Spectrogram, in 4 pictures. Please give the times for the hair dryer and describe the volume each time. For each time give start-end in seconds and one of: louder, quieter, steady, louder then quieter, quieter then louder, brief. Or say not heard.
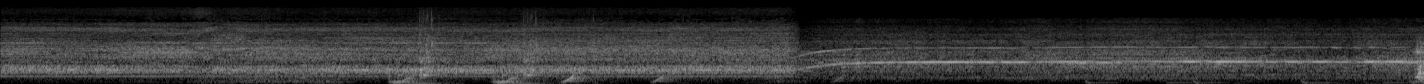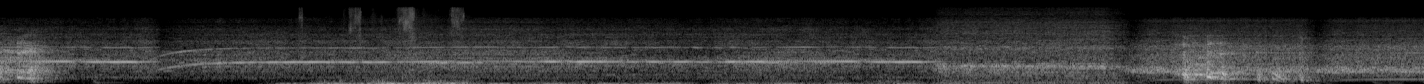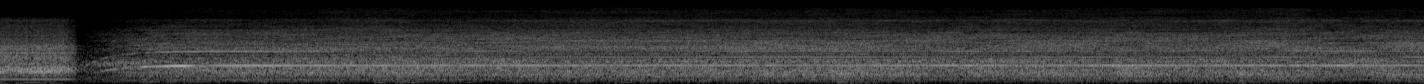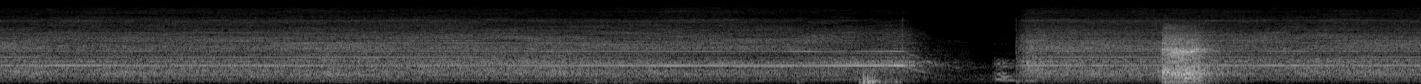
0.0-56.8 steady.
